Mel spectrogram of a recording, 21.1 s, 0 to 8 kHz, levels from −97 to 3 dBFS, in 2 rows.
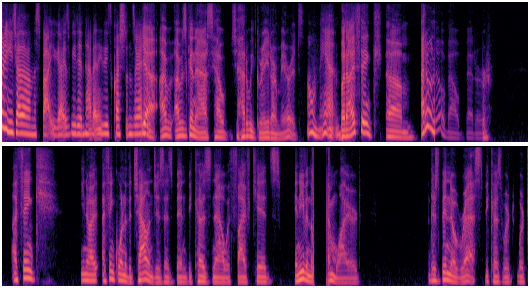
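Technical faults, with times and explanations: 5.94–5.96 s, skip ahead: Right after "do we grade our", the receiver threw away a stretch of already-queued audio, roughly 0.7 s, instead of playing it late. Nothing was inserted in its place, so the speech on either side is butted together almost seamlessly. The listener hears the sentence lurch forward as if part of it had been cut out with scissors, with no pause or fill marking the join.
6.03–8.35 s, jitter buffer speed-up: The jitter buffer was holding more audio than its target, so it repeatedly cut out small pitch-period-sized slices to drain the excess, about a fifth of a second in total. Speech runs at roughly 109% of normal rate while the pitch stays the same, giving a rushed, slightly clipped delivery that settles back to normal pace just before "I don't". The speech carries the dull, band-limited sound of a wideband call codec, with nothing above 8 kHz.
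8.65–9.62 s, one channel inverted: For just under a second, the sound drops by about 19 dB and turns faint. The centred speech has largely cancelled itself out, leaving only a weak residue of what differs between the two sides. This is most likely one stereo channel flipping polarity before the pair was summed to mono, so that the shared content subtracted out instead of adding up.
16.73–17.07 s, cable pulled and plugged in: After "five kids and even", a live connection was yanked out and reinserted. There is a pop, then about 0.29 s of near silence with the line disconnected. As the plug goes back in, its tip briefly touches before the contact seats, letting through about 45 ms of 50 Hz mains buzz. A second pop follows as the signal snaps back.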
